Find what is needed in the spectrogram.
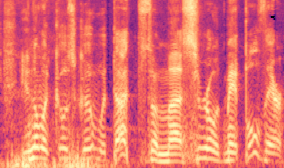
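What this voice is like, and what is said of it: French Canadian hillbilly accent. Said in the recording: “I was trying to do a French Canadian hillbilly accent”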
